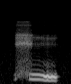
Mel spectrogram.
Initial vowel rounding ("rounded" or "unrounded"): unrounded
